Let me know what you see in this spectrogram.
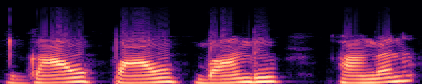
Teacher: इसके उच्चारण के समय हवा, मुंह और नाक दोनों से निकलती है। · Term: चंद्रबिंदु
